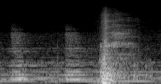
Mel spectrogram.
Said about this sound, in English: Help me drag these boxes over to the door.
